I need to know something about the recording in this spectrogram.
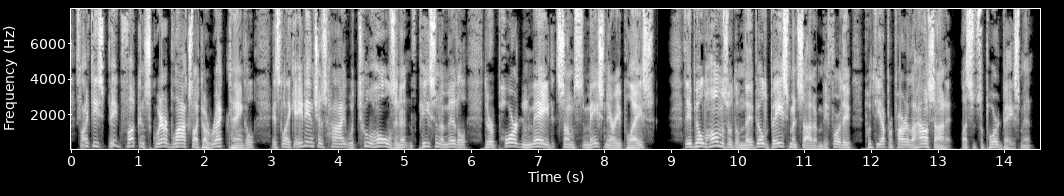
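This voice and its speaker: A man rambles through a crude comic monologue, wandering off into deadpan tangents and swearing constantly. His voice sits a bit high for a man. The sound is dry and close, with no room around it. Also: brisk, no echo. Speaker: comedic storyteller.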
